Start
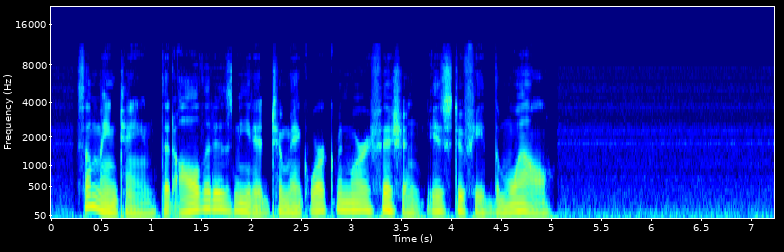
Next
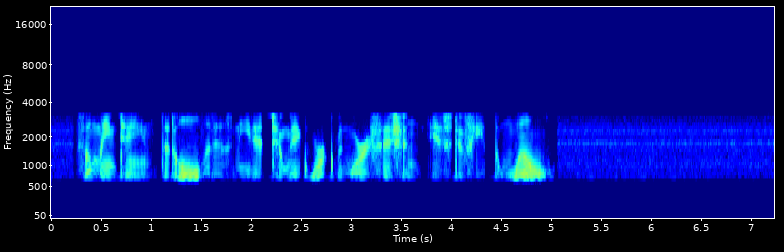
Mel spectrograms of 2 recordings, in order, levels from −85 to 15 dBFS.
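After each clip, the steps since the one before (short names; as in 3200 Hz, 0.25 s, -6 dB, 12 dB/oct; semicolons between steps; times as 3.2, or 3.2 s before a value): FFT band-pass 700–3100 Hz; gain +3.5 dB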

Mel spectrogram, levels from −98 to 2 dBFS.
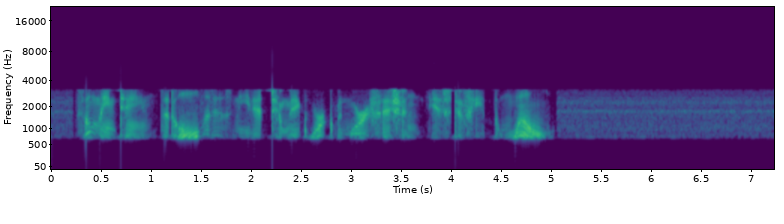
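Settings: dynamic EQ 1700 Hz, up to +4 dB, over -47 dBFS, Q 0.85; gain +2.5 dB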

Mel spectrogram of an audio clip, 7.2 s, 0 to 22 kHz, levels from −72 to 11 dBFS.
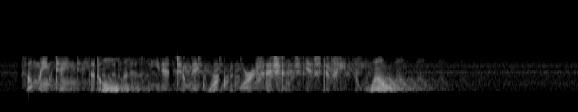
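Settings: split-band echo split 1500 Hz, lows 0.134 s, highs 0.263 s, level -11.5 dB; gain +2.5 dB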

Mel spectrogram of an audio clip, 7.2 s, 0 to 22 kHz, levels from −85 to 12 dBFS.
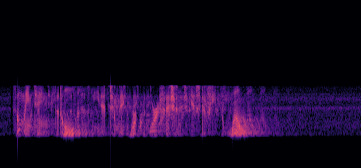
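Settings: nothing audible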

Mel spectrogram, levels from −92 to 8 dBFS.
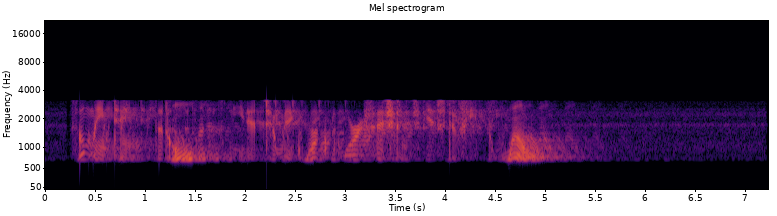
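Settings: echo 91 ms -13 dB; gain -6 dB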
